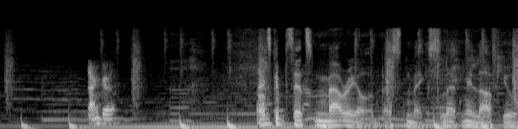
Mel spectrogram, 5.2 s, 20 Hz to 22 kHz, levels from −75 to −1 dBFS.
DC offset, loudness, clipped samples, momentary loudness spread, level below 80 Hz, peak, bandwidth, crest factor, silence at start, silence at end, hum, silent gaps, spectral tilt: under 0.1%; -24 LUFS; under 0.1%; 15 LU; -34 dBFS; -6 dBFS; 10 kHz; 18 dB; 0 s; 0 s; none; none; -5.5 dB/octave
